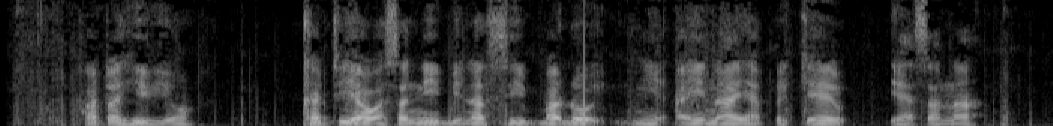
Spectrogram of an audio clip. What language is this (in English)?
Swahili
